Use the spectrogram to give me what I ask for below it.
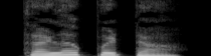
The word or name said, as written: ಧೂಳೀಪಟ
